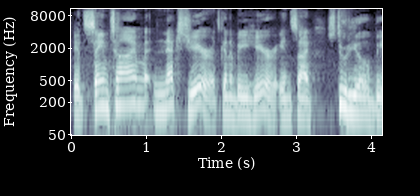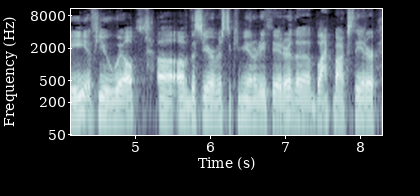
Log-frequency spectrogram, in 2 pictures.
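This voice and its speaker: A man's voice: mid-range voice, normal speed, few pauses, darkish tone. A man hosting a casual, upbeat live interview as a radio host.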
